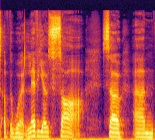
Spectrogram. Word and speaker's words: Leviosa: someone's eye out besides you're saying it wrong it's leviosa not leviosa okay so these are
